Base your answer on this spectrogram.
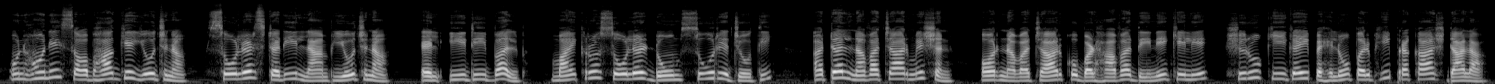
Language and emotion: Hindi, neutral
